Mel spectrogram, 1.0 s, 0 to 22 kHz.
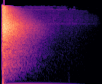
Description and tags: Sound of a toy gun;
Microphone: Huawei Honour U8860 (Smartphone);
Recorder-App: miidio Recorder;
File-Size: 28.5 KB;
